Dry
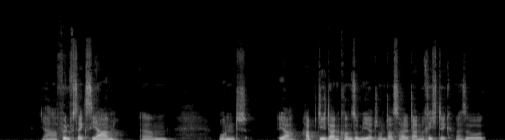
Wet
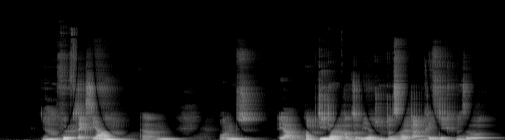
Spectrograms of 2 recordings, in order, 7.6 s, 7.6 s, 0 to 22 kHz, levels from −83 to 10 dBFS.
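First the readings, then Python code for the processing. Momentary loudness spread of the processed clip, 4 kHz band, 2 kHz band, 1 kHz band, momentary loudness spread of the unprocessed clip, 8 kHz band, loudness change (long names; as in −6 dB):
17 LU, +2.0 dB, +3.0 dB, +4.5 dB, 13 LU, 0.0 dB, +7.0 dB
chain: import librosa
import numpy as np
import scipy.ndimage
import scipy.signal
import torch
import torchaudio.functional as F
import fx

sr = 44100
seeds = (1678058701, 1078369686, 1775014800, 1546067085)

p1 = fx.low_shelf(x, sr, hz=380.0, db=5.5)
p2 = p1 + fx.room_flutter(p1, sr, wall_m=6.4, rt60_s=0.57, dry=0)
p3 = fx.stagger_phaser(p2, sr, hz=1.0)
y = F.gain(torch.from_numpy(p3), 4.0).numpy()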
